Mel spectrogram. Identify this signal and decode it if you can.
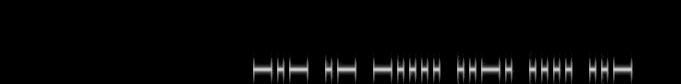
Morse code, heard as a keyed tone, about 21 wpm, 700 Hz. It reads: KA6FHU
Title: USA Call Signs - 6 Characters - Repeated 3x - 20wpm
